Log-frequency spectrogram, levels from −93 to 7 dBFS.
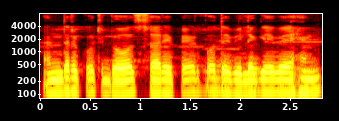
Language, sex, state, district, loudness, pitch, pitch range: Hindi, male, Rajasthan, Bikaner, -15 LUFS, 110 Hz, 105-115 Hz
